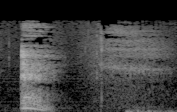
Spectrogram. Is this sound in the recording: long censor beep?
no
